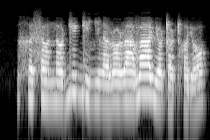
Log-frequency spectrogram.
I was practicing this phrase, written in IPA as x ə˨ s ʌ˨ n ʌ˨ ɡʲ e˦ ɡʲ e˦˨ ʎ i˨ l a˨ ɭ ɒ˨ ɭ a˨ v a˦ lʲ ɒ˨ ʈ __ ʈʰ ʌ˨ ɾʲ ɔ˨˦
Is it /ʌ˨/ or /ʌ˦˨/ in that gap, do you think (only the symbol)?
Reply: ʌ˨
